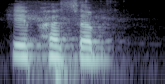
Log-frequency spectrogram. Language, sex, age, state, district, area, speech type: Bodo, female, 30-45, Assam, Chirang, rural, read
